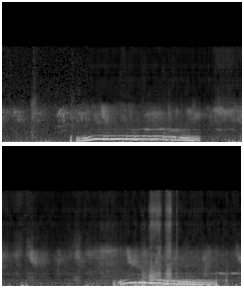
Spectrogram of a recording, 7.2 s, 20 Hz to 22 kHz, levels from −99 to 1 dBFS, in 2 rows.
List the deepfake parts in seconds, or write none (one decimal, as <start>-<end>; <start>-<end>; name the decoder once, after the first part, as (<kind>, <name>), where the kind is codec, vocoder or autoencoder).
1.3-7.2 (vocoder, Vocos)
